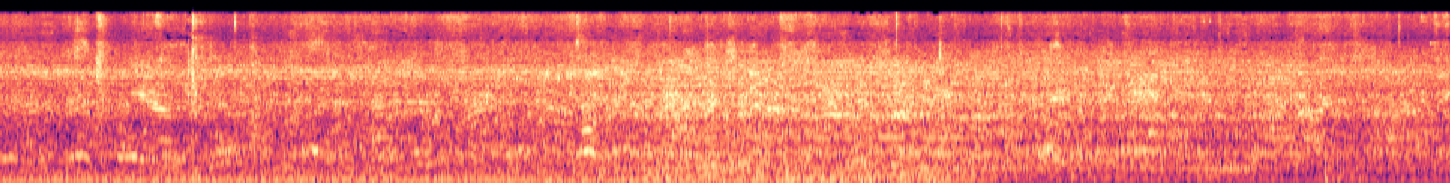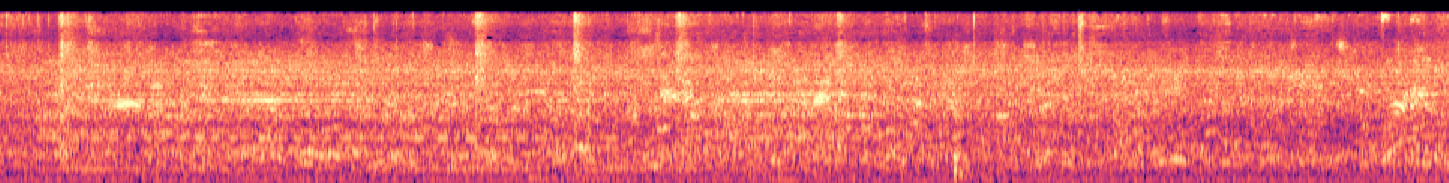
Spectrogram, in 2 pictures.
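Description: Live band music played through the PA of an outdoor festival stage, heard from out in the audience, with voices mixed in. A low rumble underlies the first six seconds or so and then stops, and a single sharp knock comes about sixteen seconds in.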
